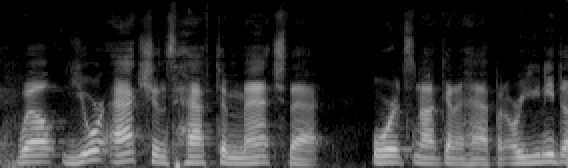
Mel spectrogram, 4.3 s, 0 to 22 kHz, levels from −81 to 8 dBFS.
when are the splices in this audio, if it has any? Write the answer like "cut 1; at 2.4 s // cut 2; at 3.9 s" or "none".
none

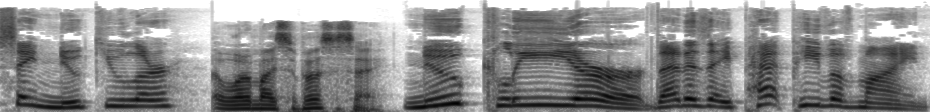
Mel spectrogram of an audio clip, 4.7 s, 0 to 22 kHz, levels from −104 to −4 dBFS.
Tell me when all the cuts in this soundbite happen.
cut 1; at 1.1 s

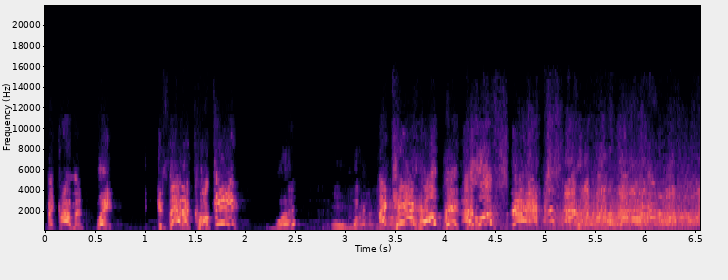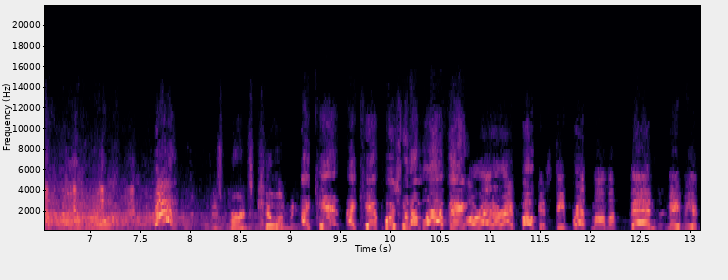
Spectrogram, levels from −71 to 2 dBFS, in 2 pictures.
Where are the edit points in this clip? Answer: none

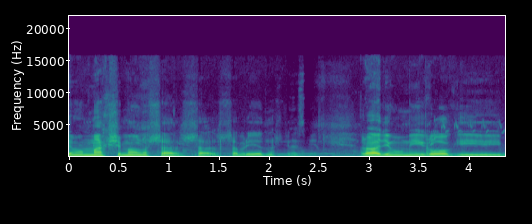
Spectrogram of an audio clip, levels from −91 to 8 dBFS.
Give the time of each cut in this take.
cut 1; at 2.2 s

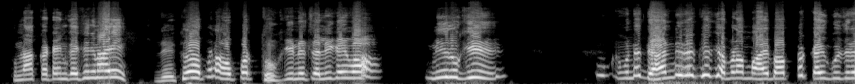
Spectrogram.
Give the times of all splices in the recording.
cut 1; at 1.4 s

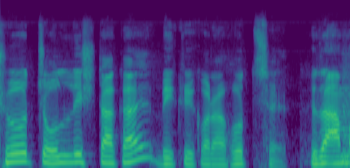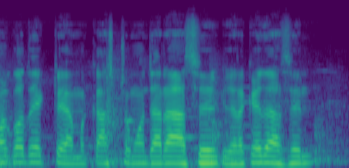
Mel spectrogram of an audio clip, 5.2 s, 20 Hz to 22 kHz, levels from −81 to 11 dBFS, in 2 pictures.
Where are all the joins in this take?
cut 1; at 2.2 s

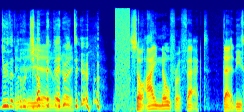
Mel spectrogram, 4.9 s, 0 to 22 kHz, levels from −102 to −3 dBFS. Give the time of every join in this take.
cut 1; at 2.5 s

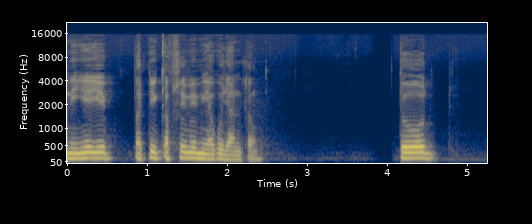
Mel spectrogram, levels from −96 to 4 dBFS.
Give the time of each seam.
none

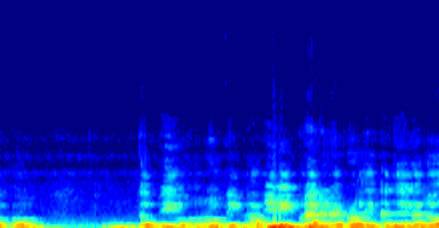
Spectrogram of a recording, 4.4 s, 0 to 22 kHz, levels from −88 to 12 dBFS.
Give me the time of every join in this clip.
cut 1; at 2.6 s

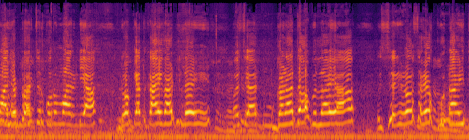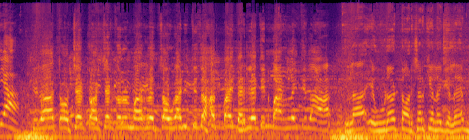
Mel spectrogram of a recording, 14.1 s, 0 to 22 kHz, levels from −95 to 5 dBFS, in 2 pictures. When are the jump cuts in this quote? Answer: cut 1; at 7.4 s // cut 2; at 12.1 s

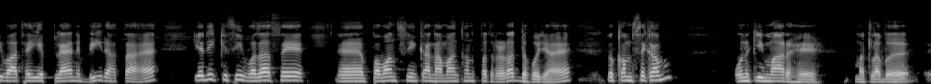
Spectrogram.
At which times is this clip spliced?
none

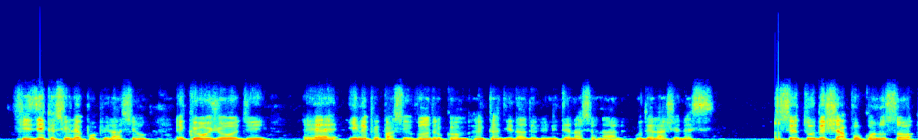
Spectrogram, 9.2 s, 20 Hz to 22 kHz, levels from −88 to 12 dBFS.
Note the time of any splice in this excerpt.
cut 1; at 7.8 s

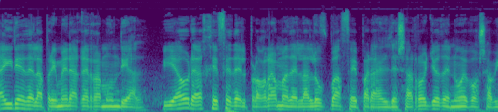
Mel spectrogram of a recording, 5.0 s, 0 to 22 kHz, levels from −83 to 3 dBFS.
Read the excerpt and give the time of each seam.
cut 1; at 1.7 s

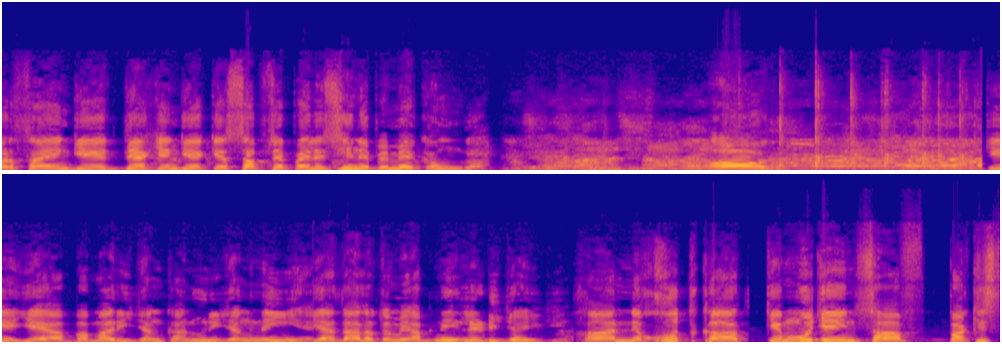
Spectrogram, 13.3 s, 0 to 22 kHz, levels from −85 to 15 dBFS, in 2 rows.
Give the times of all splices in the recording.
cut 1; at 6.5 s // cut 2; at 8.7 s // cut 3; at 10.4 s // cut 4; at 11.6 s

